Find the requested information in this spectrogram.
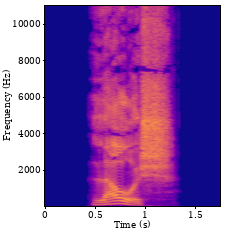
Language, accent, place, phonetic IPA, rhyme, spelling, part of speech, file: German, Germany, Berlin, [laʊ̯ʃ], -aʊ̯ʃ, lausch, verb, De-lausch.ogg
- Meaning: 1. singular imperative of lauschen 2. first-person singular present of lauschen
